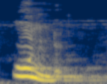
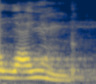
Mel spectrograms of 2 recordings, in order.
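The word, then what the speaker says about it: wound: आता उंड आपल्याला प्रचलित म्हणजे जखम. उंड म्हणजे जखम, पायाला किंवा हाताला लागल्यानंतर जी जखम होते त्याला उंड म्हणतात. आणि हा जो पुढचा शब्द स्पेलिंग सेम आहे, उच्चार काय झाला? वाउंड.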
